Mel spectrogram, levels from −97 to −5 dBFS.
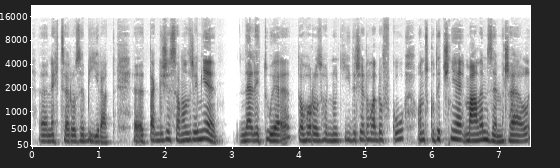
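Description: Listening to the recording, nothing technical stood out at any point.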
